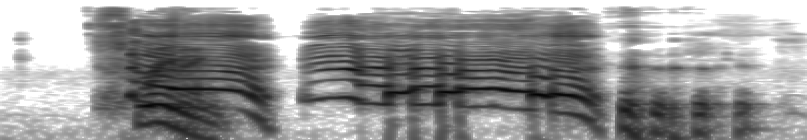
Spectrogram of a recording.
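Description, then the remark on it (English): Neighbor children, older kids, screaming outside in the yard right outside a door: two long, loud, high-pitched screaming wails, wavering and sliding downward, followed by a burst of short choppy yelps that quickly fade. “And now those neighbor kids, they're outside, right outside my door, just screaming, just in the yard.”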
